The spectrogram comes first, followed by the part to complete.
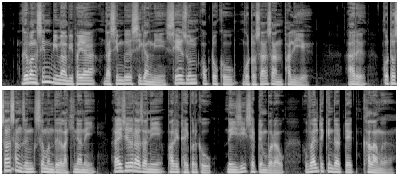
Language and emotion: Bodo, neutral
